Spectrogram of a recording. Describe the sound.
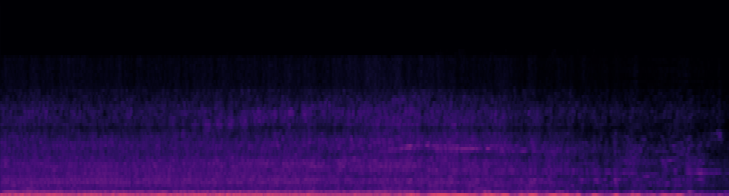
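The pulling truck Borrowed Time revs its engine at a truck pull: a heavy, loud engine rumble that builds in the second half into a strong, wavering, revving drone.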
